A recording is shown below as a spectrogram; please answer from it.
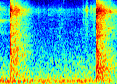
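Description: Two badminton racket strikes on a shuttlecock, crisp smacks about a second and a half apart: one near the start and one near the end. Each rings briefly in a large hall.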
